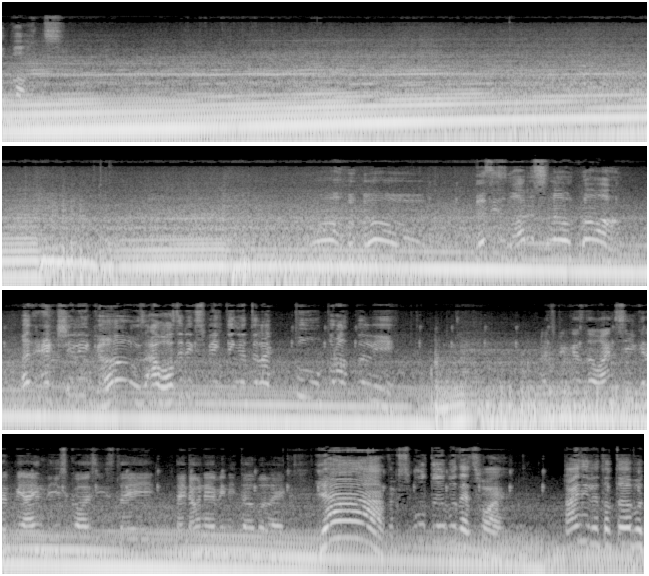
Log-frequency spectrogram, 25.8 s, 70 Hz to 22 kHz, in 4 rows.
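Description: A Renault Megane RS 225 with a turbo pulls hard through the gears on an open road, its engine note climbing steadily, then dropping at each shift and climbing again. The engine is loud inside the cabin, and someone talks over it.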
